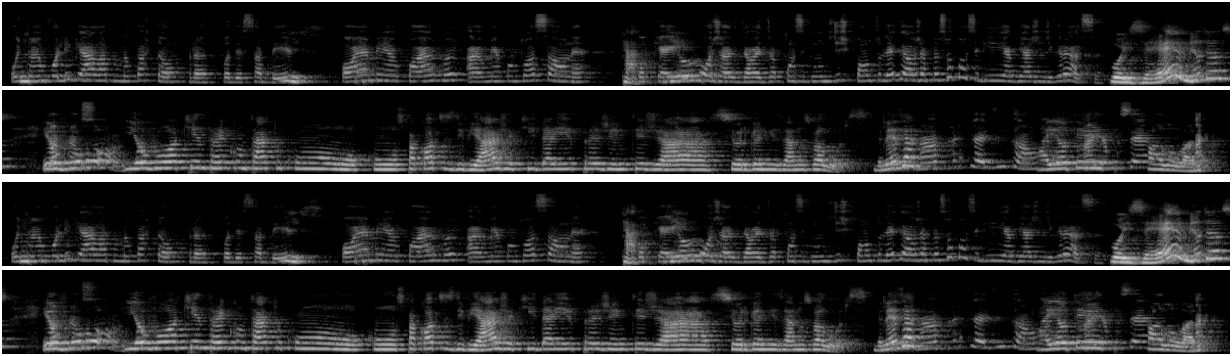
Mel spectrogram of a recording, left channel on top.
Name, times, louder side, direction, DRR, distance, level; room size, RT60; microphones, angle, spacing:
voice 1, 0.1-2.9 3.4-5.8 6.4-11.0 12.7-13.5 21.4-22.7 23.1-23.8 24.2-24.3, left 2 dB, 20° left, 7 dB, 1.0 m, -36 dB
voice 2, 6.6-7.0 11.1-20.7 21.0-21.5 22.6-23.3 23.7-24.3, right 1 dB, 15° right, 0 dB, 1.2 m, -25 dB
12.5 x 8.2 x 7.6 m, 0.70 s
head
